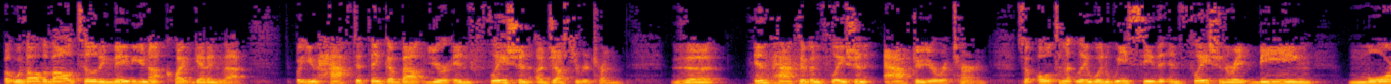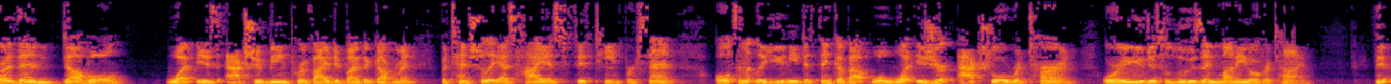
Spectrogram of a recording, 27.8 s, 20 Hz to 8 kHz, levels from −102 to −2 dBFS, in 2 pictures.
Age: 30-49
